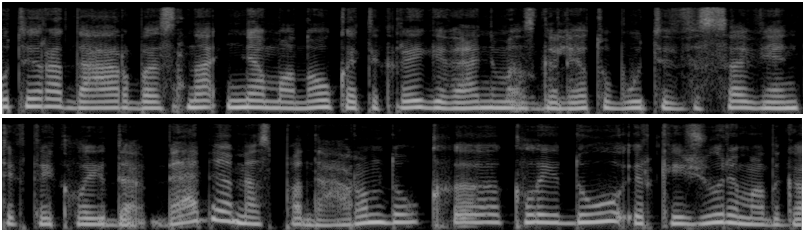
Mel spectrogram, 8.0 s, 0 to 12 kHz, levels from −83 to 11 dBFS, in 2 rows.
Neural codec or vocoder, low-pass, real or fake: vocoder, 22.05 kHz, 80 mel bands, WaveNeXt; 9.9 kHz; fake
